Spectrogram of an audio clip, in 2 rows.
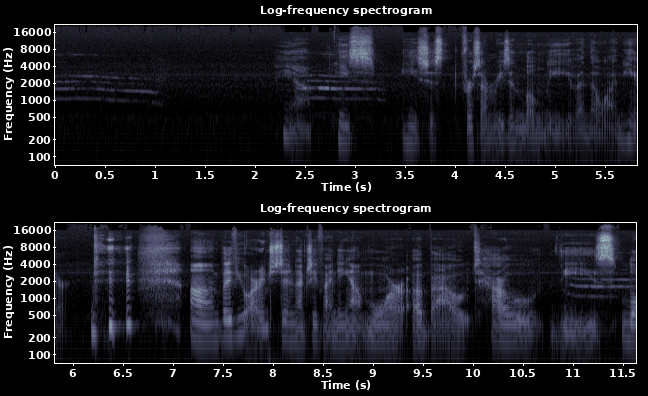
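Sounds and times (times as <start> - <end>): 
cat meowing: 0.0 - 1.1, 2.5 - 3.3
steady low hum: 0.0 - 11.6
speech: 2.3 - 11.6.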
